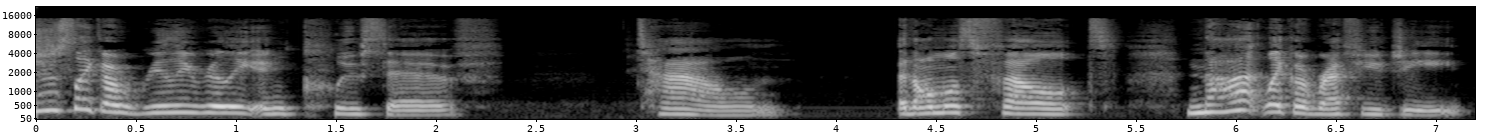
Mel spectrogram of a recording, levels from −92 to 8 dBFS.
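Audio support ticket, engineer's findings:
Listened through the speech recording and found nothing to flag, so no faults to log on this ticket.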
